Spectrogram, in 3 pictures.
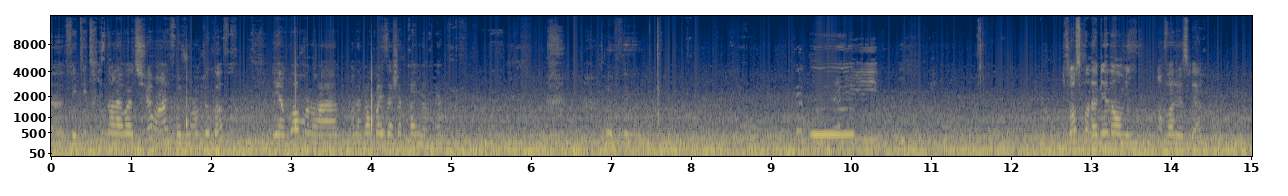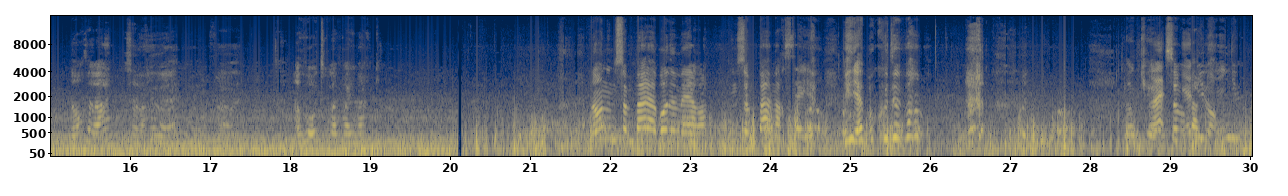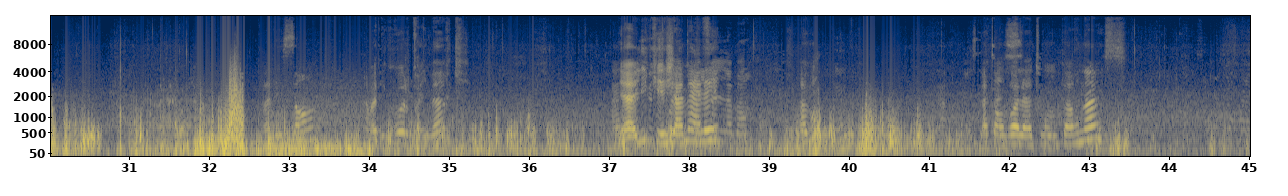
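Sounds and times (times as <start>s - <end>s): car cabin road and engine noise: 0.0s - 45.0s
wind buffeting microphone: 0.0s - 45.0s.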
